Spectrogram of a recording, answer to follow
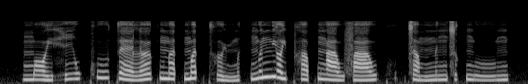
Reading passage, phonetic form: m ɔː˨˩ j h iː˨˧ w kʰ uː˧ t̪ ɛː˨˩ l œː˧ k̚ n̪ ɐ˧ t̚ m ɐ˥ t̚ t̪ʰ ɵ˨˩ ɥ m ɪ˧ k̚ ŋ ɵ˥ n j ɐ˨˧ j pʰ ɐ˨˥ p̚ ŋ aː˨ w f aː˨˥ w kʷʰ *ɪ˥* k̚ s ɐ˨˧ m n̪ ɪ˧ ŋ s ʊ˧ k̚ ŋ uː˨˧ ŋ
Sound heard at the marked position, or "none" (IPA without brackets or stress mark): ɪ˥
